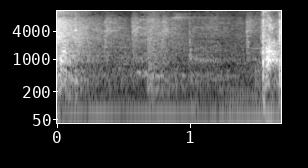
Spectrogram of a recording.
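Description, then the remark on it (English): Two sharp, snappy smacks of a light boxing jab hitting training pads during pad work, about one and a half seconds apart, with a low steady hum in the quiet gap between them and no talking. “Nice and light, let's get the jab going first.”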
